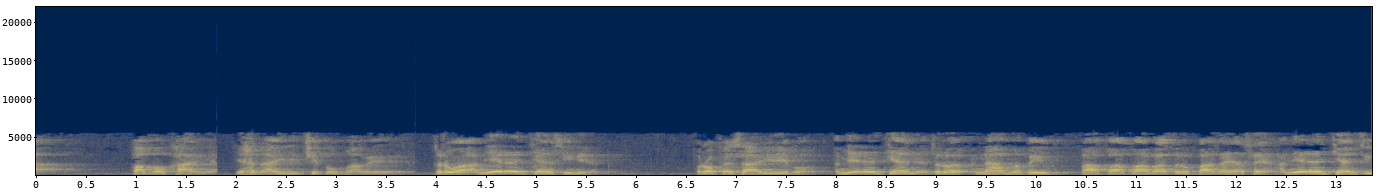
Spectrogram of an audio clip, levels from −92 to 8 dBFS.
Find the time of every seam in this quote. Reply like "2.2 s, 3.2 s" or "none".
1.9 s, 3.8 s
